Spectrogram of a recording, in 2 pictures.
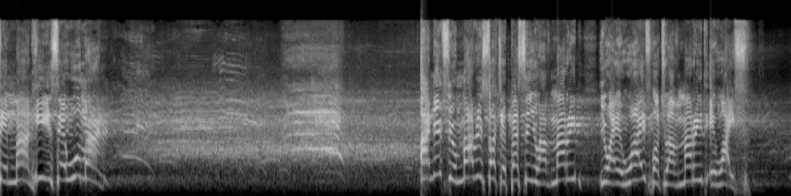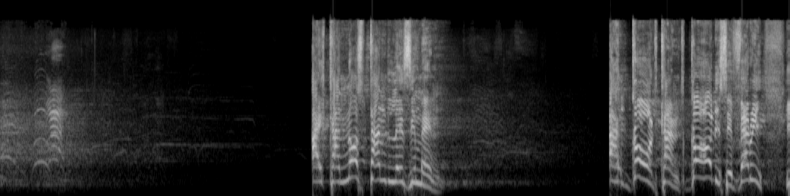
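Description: A man preaches loudly and with animation through a microphone in a large echoing hall.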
